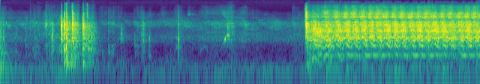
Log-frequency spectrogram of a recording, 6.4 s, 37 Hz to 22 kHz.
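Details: Nissan Cefiro RB25DET with donated replacement coil packs: handling clatter, then catches into a slightly lumpy idle with an uneven beat, one cylinder not firing; no spark was found there, and a wire was cut.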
